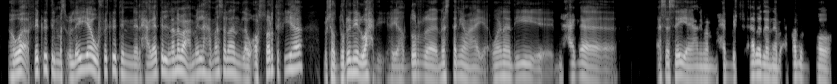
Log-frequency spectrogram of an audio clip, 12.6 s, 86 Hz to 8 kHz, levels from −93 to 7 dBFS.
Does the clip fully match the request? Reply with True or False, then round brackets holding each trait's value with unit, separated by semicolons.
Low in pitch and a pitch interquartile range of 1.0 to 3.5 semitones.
False (130 Hz; 5.4 semitones)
